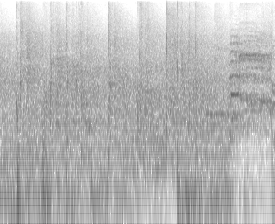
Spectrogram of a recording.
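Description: Volleyball being struck during a rally: a string of sharp thumps at irregular intervals, heard over a dense background of hall noise.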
